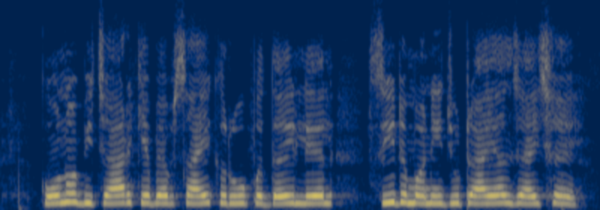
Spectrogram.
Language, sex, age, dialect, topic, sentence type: Maithili, female, 25-30, Eastern / Thethi, banking, statement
